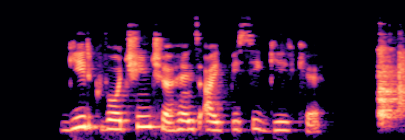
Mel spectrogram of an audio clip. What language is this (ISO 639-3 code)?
hye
